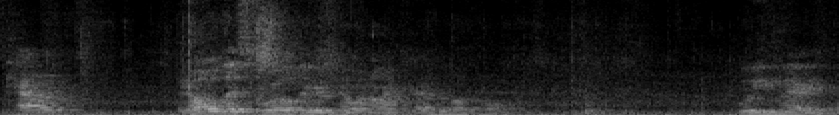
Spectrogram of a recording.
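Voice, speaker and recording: A man's voice: medium pitch, steady tone, fairly quick, close to an everyday voice. A man playing an earnest, lovesick young sailor in a student readers theatre piece. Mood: adoring. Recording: echoey room recorded from far off, faint noise.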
